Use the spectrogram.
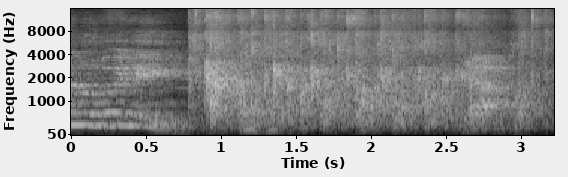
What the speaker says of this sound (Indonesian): Tepuk tangan dulu untuk Willy.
